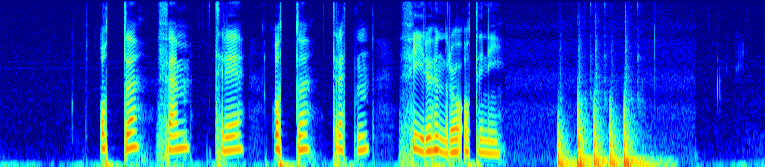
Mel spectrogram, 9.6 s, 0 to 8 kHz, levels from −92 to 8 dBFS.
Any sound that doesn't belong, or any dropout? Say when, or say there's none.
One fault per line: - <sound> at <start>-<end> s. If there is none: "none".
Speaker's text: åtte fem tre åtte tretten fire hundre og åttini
- thud at 7.0-8.5 s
